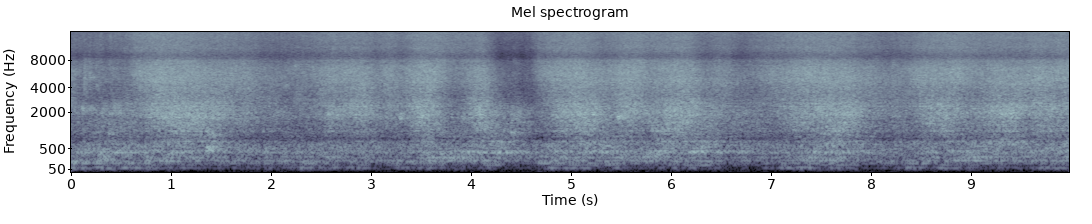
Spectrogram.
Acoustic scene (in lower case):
restroom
